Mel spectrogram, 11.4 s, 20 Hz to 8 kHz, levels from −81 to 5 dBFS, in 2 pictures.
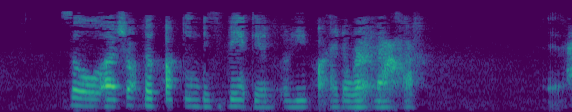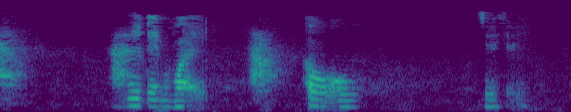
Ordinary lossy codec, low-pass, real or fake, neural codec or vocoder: MP3, 24 kbps; 7.2 kHz; fake; codec, 44.1 kHz, 2.6 kbps, DAC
